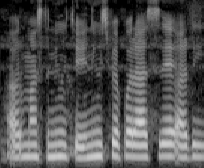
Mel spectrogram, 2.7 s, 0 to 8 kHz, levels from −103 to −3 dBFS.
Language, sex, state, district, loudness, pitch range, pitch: Halbi, female, Chhattisgarh, Bastar, -28 LUFS, 205-220 Hz, 215 Hz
